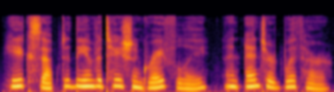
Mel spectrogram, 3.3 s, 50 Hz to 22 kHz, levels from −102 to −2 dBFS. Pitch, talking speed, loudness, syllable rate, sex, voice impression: 210 Hz, 160 wpm, -17 LUFS, 6.1 syllables/s, female, feminine, adult-like, tensed, slightly powerful, clear, fluent, intellectual, calm, friendly, elegant, lively, slightly sharp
